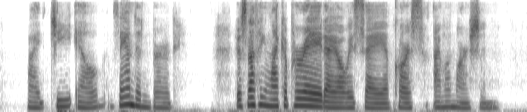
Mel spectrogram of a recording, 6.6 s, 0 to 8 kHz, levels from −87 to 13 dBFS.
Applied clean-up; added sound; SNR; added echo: neural mask model DeepFilterNet 3.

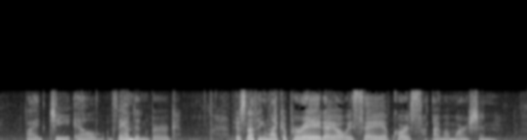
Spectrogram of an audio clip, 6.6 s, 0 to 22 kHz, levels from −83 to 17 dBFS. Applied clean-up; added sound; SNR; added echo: none; none; none; none.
